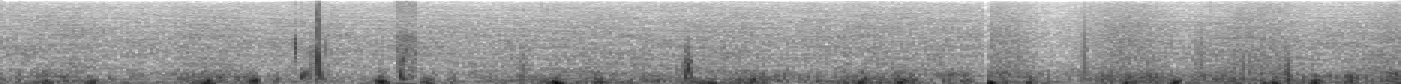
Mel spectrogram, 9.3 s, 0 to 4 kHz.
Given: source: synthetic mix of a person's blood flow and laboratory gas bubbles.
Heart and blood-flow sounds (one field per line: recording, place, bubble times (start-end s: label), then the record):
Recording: Doppler ultrasound of blood flow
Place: subclavian vein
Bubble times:
1.93-2.19 s: bubbles
2.63-2.78 s: bubbles
From the record:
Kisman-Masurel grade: 122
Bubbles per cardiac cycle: 1 to 2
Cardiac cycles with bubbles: 10 to 50%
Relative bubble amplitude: moderate (0.250 to 0.450)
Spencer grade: 2 (many but less than half of the cardiac periods contain bubble signals, singularly or in groups)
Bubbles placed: anywhere in the cardiac cycle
